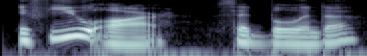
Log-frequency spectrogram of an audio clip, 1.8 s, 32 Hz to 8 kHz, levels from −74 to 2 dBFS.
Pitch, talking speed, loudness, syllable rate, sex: 135 Hz, 165 wpm, -18 LUFS, 5.3 syllables/s, male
